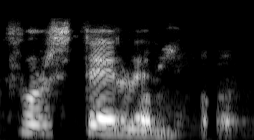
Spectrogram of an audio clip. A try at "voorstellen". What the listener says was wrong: V-nya harus dibaca penuh, jangan setengah. Bukan even, karena even tekanan di V.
